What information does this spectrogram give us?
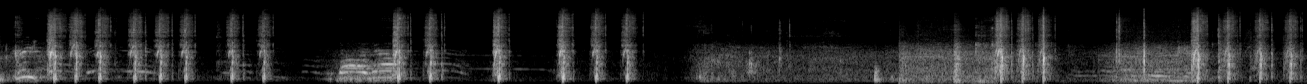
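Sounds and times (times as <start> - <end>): airsoft gun shots: 0.5 - 2.8, 3.9 - 6.4, 9.9 - 10.6, 11.9 - 13.0.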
